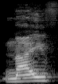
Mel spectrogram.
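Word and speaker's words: knife: नी, नाइफ, नॉट एंड नो। हमें पता है कि इसमें क्या कॉमन है कि इसमें जो के है वो साइलेंट है, के is silent in these words.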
